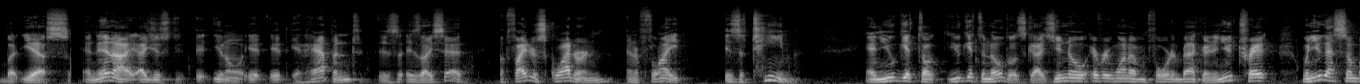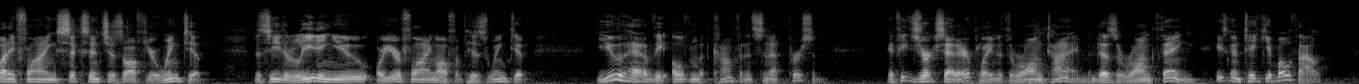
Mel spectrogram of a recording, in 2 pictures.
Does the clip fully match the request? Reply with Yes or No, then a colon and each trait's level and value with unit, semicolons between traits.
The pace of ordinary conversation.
No: fast, 220 wpm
